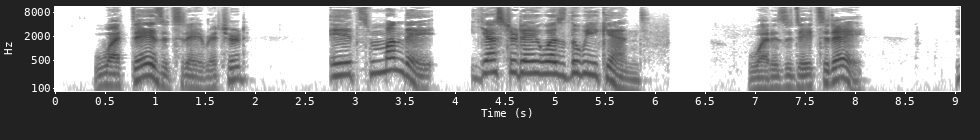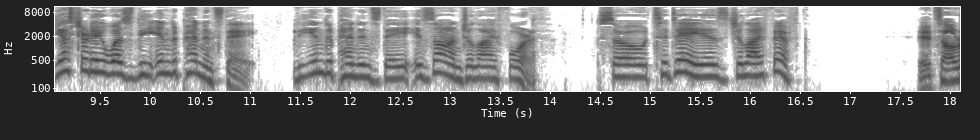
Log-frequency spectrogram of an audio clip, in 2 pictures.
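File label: dialog, Conversación en Ingles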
